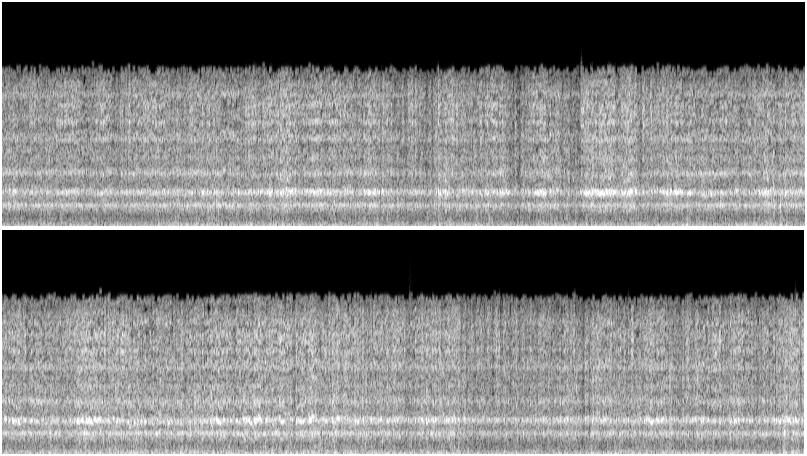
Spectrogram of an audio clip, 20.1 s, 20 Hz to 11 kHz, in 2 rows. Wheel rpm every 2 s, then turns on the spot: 230, 230, 240, 230, 230, 220, 220, 240, 230, 230.
none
